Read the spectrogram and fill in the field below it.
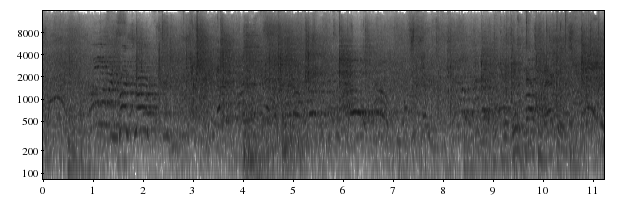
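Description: Many voices shout and call out in a large echoing rink.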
